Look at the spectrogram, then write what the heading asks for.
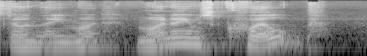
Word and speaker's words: Quilp: My name's Quilp. Quilp. That's spelt with a Q, a U, an I, an L, and a P.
